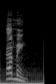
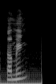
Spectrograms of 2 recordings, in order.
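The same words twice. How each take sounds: First: The voice falls like an answer. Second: The voice rises like a question. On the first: Stating that one is coming. "Answer" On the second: Asking whether someone is coming. "Question"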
